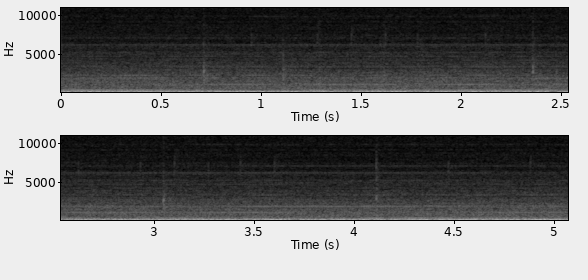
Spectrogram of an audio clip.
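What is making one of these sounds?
Jet engines drone steadily, heard from inside a cockpit.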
